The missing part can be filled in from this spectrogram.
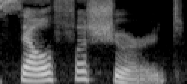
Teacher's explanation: E o self já junta com A, então self-assured.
